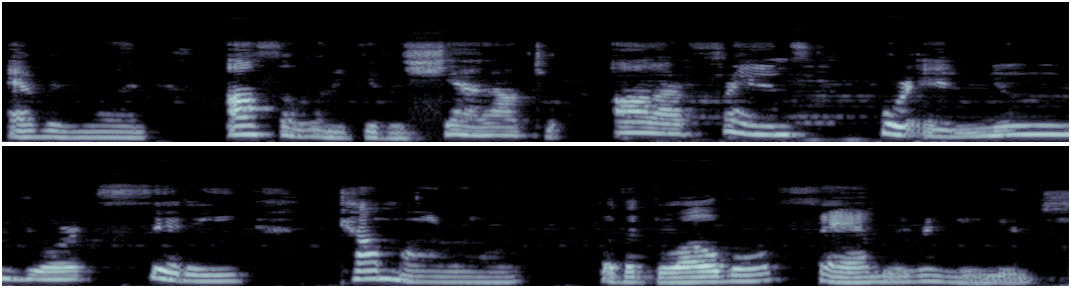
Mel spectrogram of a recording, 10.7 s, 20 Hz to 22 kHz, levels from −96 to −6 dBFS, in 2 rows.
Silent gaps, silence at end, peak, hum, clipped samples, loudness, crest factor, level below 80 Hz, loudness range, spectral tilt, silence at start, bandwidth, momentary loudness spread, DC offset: none; 0 s; -14 dBFS; none; under 0.1%; -34 LUFS; 20 dB; -76 dBFS; 2 LU; -6 dB/octave; 0.05 s; 7.2 kHz; 13 LU; under 0.1%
